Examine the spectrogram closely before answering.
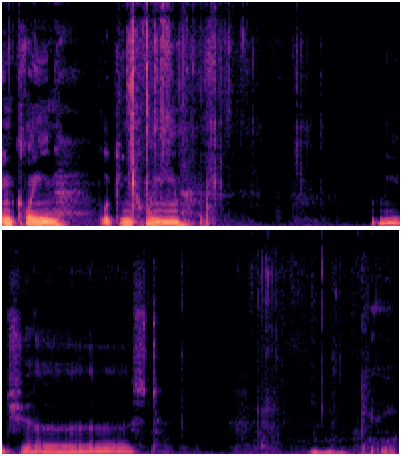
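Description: A metal watch bracelet clinks softly as it is picked up and handled.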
